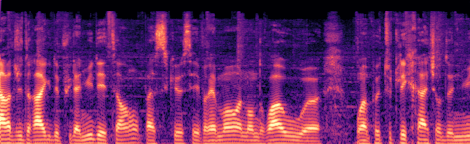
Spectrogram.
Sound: speaking French

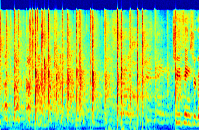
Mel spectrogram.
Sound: audience applauding

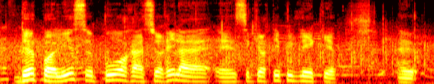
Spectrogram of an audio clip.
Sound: applause

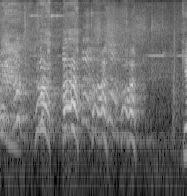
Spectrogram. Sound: laughter

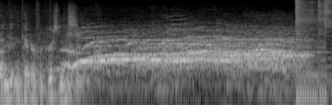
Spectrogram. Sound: crowd cheering

